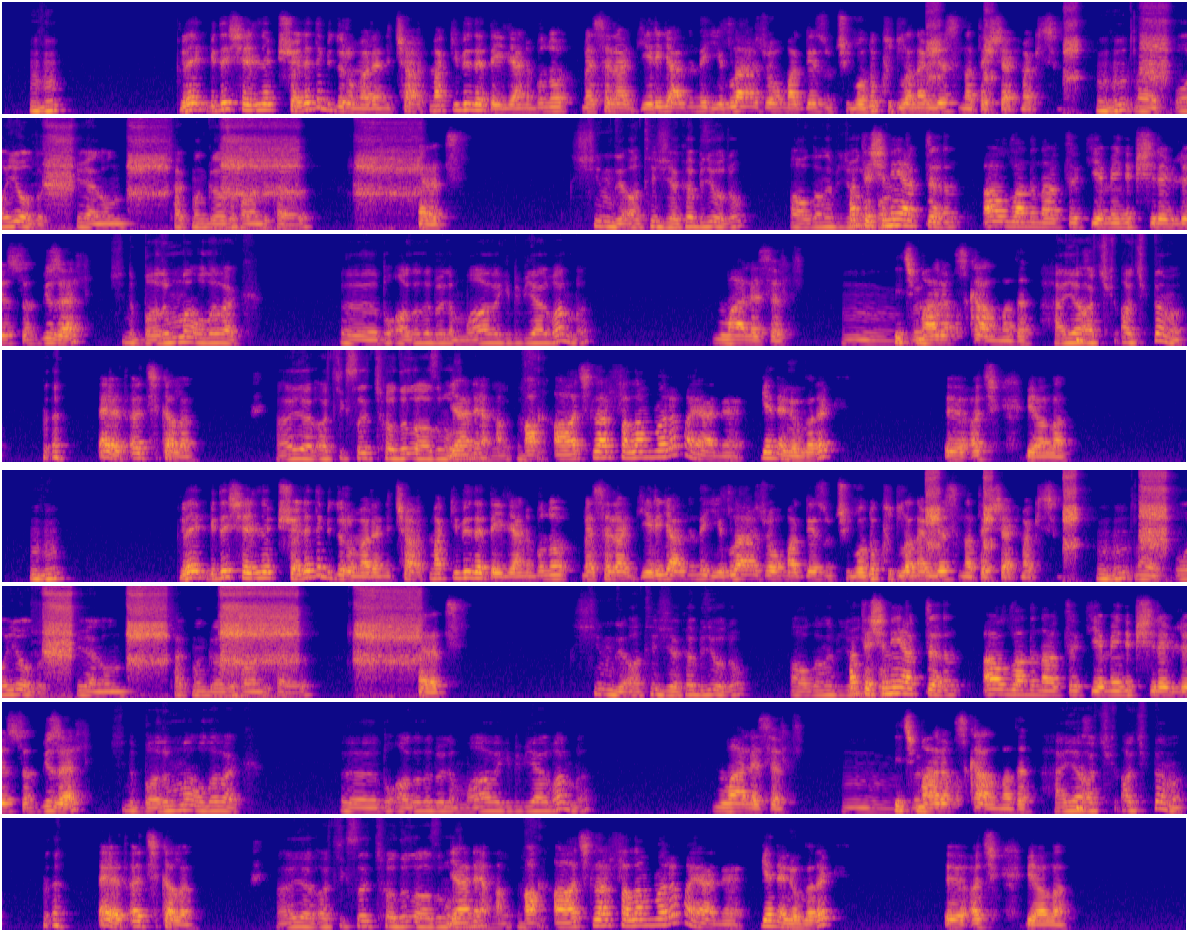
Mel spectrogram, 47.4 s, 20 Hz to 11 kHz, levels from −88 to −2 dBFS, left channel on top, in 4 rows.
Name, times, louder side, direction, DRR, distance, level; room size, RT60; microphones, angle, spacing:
voice 1, 0.3-0.6 10.9-13.2 13.5-14.9 17.6-19.3 19.7-20.7 24.9-26.2 27.1-29.6 32.1-32.9 34.2-35.5 36.0-36.2 38.3-40.8 43.4-43.6, left 2 dB, 60° left, 0.8 m, -32 dB
voice 2, 1.8-10.6 16.0-16.4 20.3-21.4 21.7-24.5 30.8-31.6 32.6-34.0 34.4-34.5 36.5-37.4 40.0-40.5 40.8-43.8 45.0-46.2, right 1 dB, 15° right, 0.9 m, -27 dB
sound 1, 9.2-9.4 9.8-9.9 10.6-10.8 11.4-11.7 12.2-12.6 13.1-13.5 14.0-14.8 15.4-16.1, right 7 dB, 50° right, 0.4 m, -28 dB
3.6 x 2.5 x 2.5 m
head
